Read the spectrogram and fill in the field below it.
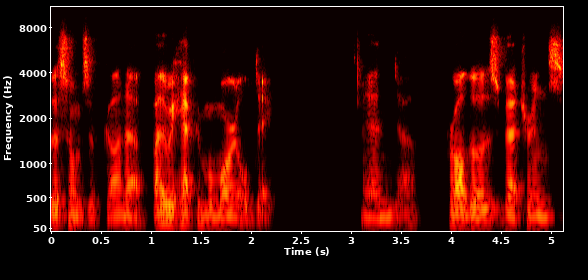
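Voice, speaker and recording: Monotone, flat intonation marks this man's medium-pitched, bright and sharp voice, which makes big swings in loudness and leaves long, frequent pauses. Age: 60s. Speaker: real estate agent. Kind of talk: live stream talk. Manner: halting, many repeated words.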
